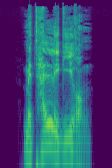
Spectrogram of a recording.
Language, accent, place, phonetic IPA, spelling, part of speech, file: German, Germany, Berlin, [meˈtalleˌɡiːʁʊŋ], Metalllegierung, noun, De-Metalllegierung.ogg
- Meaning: metal alloy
